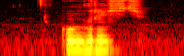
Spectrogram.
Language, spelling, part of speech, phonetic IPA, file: Polish, ugryźć, verb, [ˈuɡrɨɕt͡ɕ], LL-Q809 (pol)-ugryźć.wav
